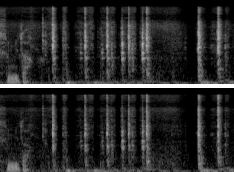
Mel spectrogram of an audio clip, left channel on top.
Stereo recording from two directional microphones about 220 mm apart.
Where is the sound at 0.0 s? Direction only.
5° right (ahead or behind).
